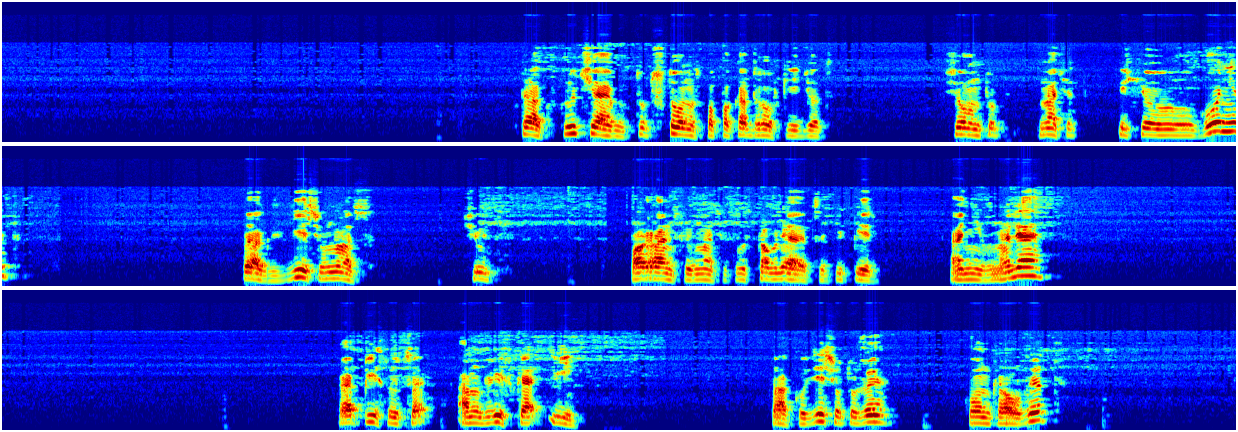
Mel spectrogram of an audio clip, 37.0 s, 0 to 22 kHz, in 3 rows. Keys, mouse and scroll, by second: 6.0 click, 7.4-14.9 drag, 16.9 click, 20.0-27.0 drag, 30.0 i, 34.9 ctrl+z.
